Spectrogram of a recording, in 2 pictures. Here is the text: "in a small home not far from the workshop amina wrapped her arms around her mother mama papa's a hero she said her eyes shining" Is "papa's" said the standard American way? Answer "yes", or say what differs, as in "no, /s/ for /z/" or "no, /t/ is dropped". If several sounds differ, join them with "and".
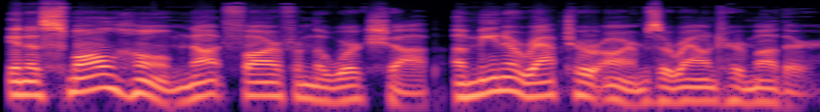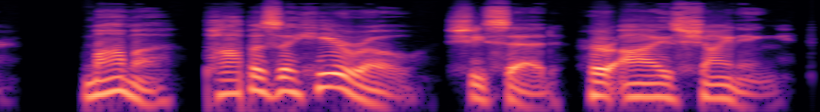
yes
